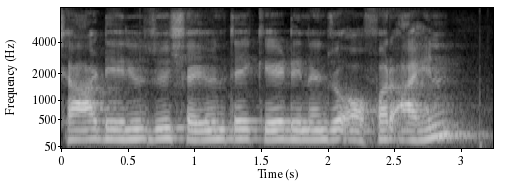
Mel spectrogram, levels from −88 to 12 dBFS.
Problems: none marked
